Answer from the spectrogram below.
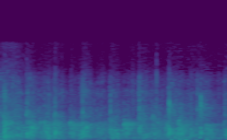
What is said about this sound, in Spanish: Le damos un aplauso al Señor, aleluya.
